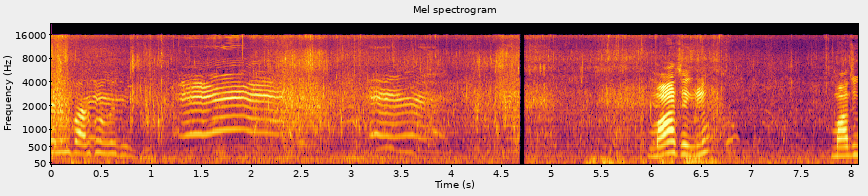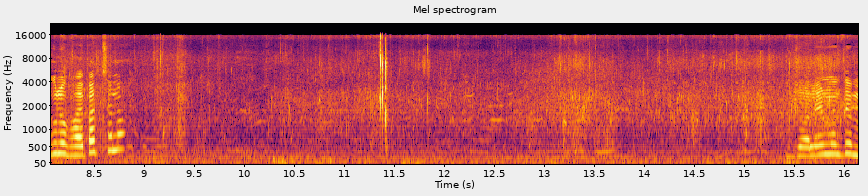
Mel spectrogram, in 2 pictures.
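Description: Gentle waves lap in shallow water.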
